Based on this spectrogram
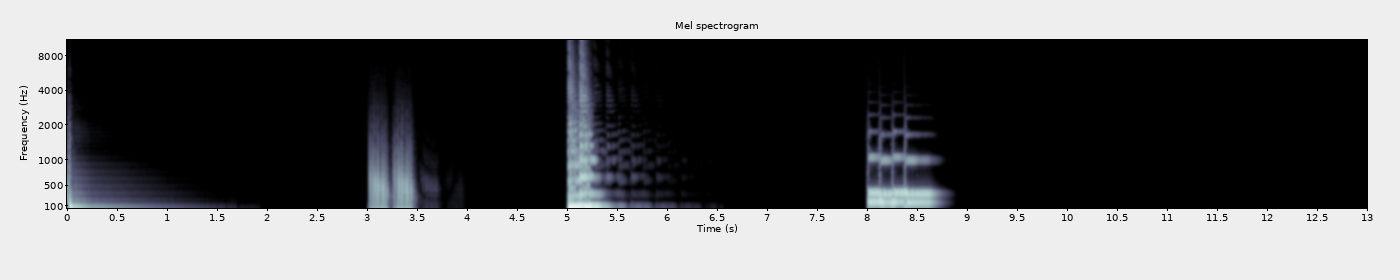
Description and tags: UI Sounds
These are a bunch of sound effects made with the intention they will be used for a video game's menu, or a similar user interface.
These sounds were made in Reaper, using the Synth1 plugin.
These sounds are part of a college project, but are usable by anyone.
game, synthesis, VST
